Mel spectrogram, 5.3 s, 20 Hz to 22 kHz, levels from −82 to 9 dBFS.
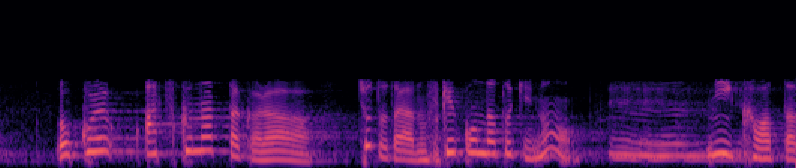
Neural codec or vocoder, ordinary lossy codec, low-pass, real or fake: none; none; 3.6 kHz; real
